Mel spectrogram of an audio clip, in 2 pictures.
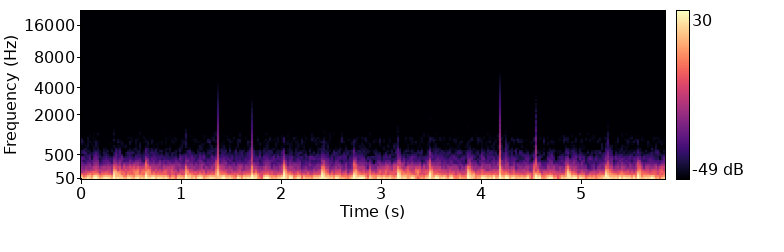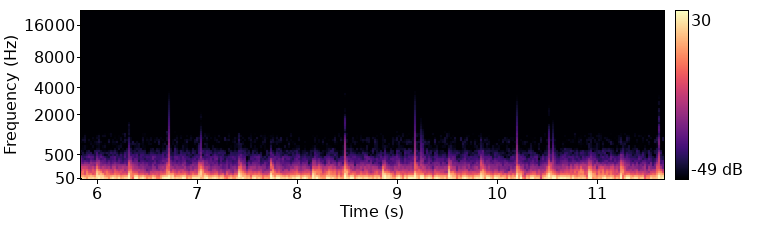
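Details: ASMR heartbeat recording: steady, regular paired low thumps at roughly 80 beats a minute; normal heartbeat rhythm.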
